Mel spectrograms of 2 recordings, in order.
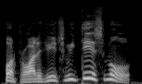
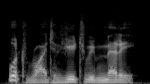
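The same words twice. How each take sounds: First: Higher, bright playful comeback. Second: Scrooge sneering at merry in his own voice; grumpy Scrooge retort. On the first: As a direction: toss the question back cheerfully. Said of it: "returned the nephew gaily". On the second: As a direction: sour challenge. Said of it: "said Scrooge". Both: A narrator's reading.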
